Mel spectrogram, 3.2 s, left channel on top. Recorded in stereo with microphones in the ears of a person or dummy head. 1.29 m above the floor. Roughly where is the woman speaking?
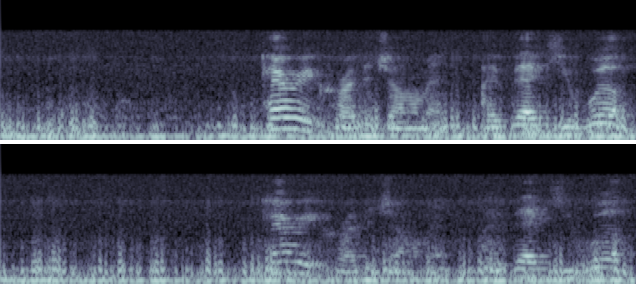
Left.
